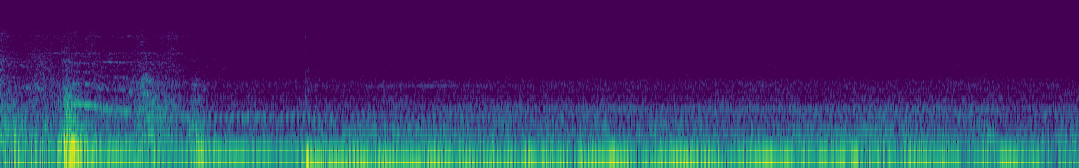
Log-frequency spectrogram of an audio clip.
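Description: Dover Impulse hydraulic elevator: a thud under a second in as the doors close, then, about three seconds in, a thump as the hydraulic pump starts and a steady low hum while the car rises.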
